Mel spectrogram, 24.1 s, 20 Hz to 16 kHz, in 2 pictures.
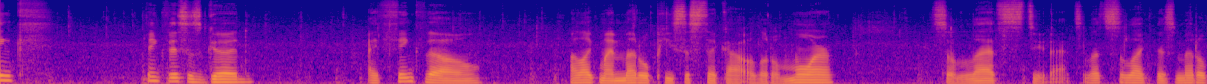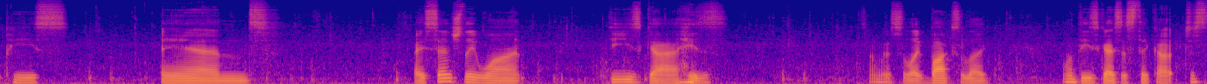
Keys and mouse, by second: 10.7 click, 11.6 click, 14.0-15.2 middle drag, 16.7 click, 17.5-18.0 drag, 18.8-19.1 drag, 19.8 click, 20.4-21.2 drag, 22.1-24.1 drag.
